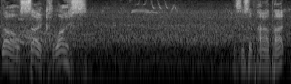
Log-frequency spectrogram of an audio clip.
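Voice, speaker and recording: A man playing a composed golf commentator in a video game, calling play in measured, understated short phrases. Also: mid-range voice, heavy background noise. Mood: composed, approving. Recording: loud music and crowd behind. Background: music, outdoor crowd ambience.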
